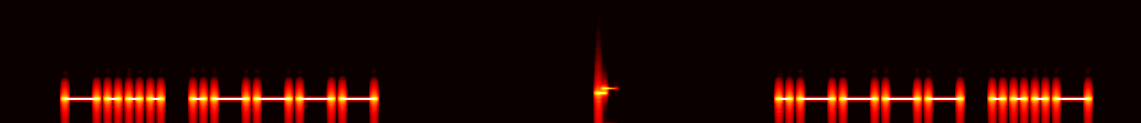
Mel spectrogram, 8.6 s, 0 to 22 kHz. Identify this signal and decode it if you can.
Morse code, heard as a keyed tone, about 15 wpm, 700 Hz. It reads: B 1 1 V
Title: Two Challenging Letter-Number Combinations 15wpm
